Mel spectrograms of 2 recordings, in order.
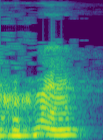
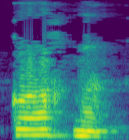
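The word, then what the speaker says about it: חכמה: Y así, en Kabbalah la palabra Jochma, que se escribe Het Haf Mem Hei, A ver cómo puedo hacer para escribir eso aquí. Entonces, Jochma, que se escribe, como ustedes ven aquí, Het, Mem, Het, Haf, Mem, Hei, explica el Zohar y trae los cabalistas que se puede leer como Koachma.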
